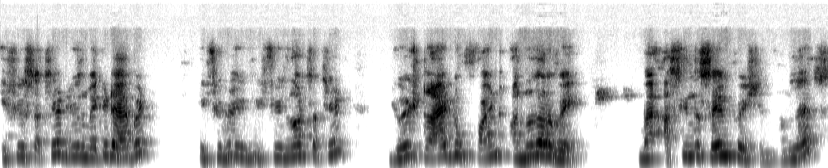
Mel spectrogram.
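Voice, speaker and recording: Speaking fairly quickly with an Indian accent, a man uses a high pitch and ordinary pitch variation. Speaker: business trainer. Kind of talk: talk. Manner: hesitant, many fillers.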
